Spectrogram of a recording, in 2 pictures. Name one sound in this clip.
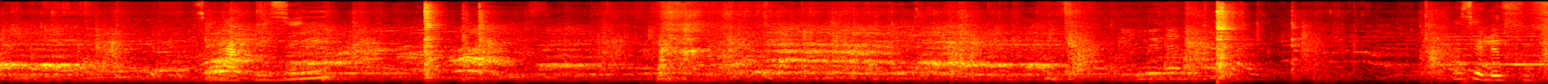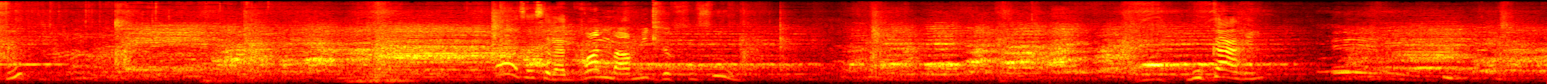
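Several women talk and call out loudly nearby.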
